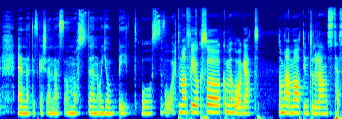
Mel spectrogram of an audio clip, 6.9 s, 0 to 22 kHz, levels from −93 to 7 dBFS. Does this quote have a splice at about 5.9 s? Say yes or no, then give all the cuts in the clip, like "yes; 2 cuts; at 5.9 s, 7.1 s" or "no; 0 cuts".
no; 1 cut; at 3.6 s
